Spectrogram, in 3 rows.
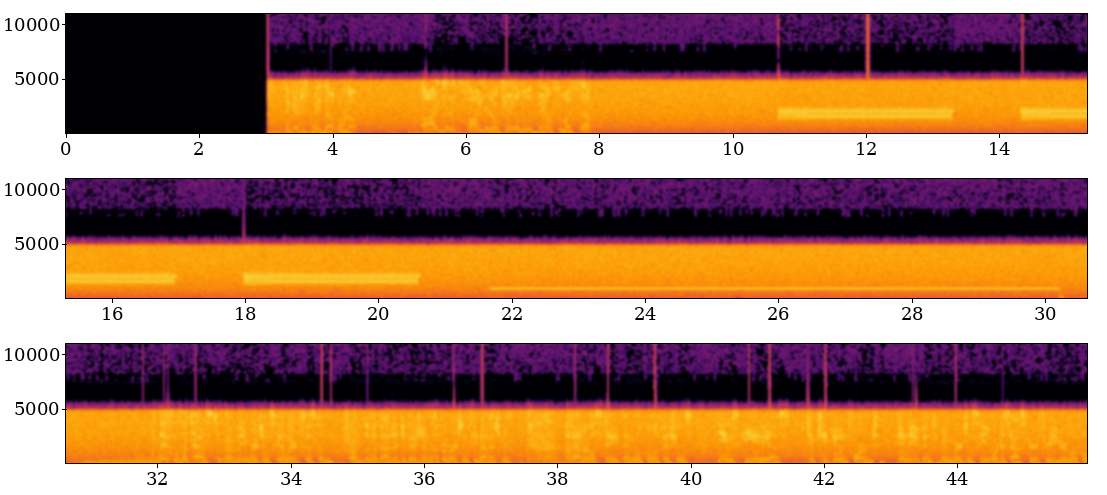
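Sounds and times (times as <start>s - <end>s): radio hiss: 3.0s - 30.8s, 31.8s - 45.9s
two-tone attention signal: 10.7s - 13.4s, 14.3s - 17.0s, 18.0s - 20.6s, 21.7s - 30.3s
warbling digital data screech: 10.7s - 13.4s, 14.3s - 17.0s, 18.0s - 20.7s.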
